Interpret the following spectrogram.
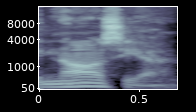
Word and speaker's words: nausea: We say nausea. La S es más como una Z.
